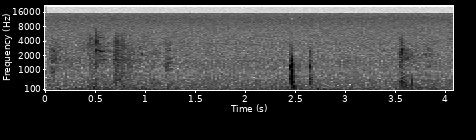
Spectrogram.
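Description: A glass clinks against a table.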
